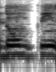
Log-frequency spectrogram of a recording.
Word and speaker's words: dumping: Se escribe dumping, se pronuncia dumping.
